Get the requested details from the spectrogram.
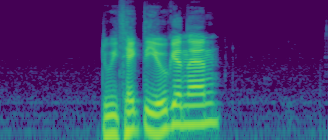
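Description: A man speaks with animation through a close microphone.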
